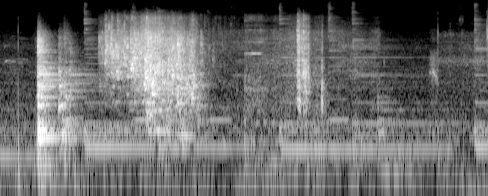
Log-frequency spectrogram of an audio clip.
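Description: Water gushes into a big metal canner pot for making light syrup, a loud splashing pour that swells, then eases into lighter trickles and a few short bursts.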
